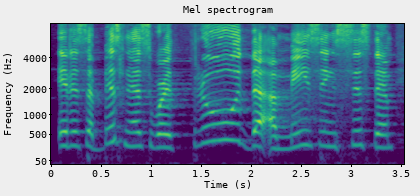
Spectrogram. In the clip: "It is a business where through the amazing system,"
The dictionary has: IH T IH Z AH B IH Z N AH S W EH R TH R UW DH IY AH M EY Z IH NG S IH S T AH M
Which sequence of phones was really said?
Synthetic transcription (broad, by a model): IH T IH Z AH B IH Z N AH S W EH R TH R UW DH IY AH M EY Z IH NG S IH S T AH M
